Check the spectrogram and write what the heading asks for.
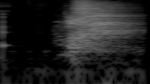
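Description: A single sharp sneeze bursts out, a quick intake followed by a loud, breathy explosive release that fades out within a fraction of a second.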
